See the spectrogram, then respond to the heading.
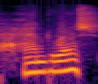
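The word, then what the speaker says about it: hand wash: এখানে খেয়াল করবেন, হ্যান্ডসামের ক্ষেত্রে বলেছিলাম ডি এর উচ্চারণ হবে না, কিন্তু হ্যান্ড ওয়াশ, হ্যান্ড ওয়াশে কিন্তু ডি এর উচ্চারণ হয়, সেটি খেয়াল করবেন।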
